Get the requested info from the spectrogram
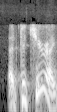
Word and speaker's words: Tatura: And then, of course, Bendigo how do I say it? Tatura? – Tatura, yes, indeed.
